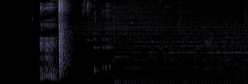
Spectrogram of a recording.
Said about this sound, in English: So he slow claps.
